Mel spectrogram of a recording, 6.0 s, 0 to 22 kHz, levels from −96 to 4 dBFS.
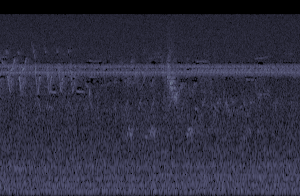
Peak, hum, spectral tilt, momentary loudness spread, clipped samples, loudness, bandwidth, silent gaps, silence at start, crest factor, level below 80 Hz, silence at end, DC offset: -32 dBFS; none; -1.5 dB/octave; 4 LU; under 0.1%; -47 LUFS; 16.5 kHz; none; 0 s; 18 dB; -74 dBFS; 0 s; under 0.1%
